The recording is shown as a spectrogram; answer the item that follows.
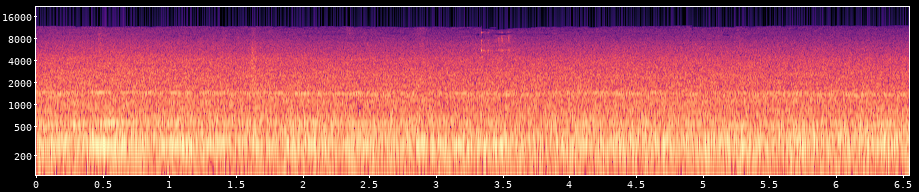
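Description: Steady air-handling hum of room ventilation, an even whoosh with faint steady tones held in it.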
